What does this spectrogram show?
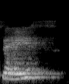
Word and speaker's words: seis: Any questions about the pronunciation of these numbers? Okay, I'm going on. 6 through 10. Okay. 6 is seis.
